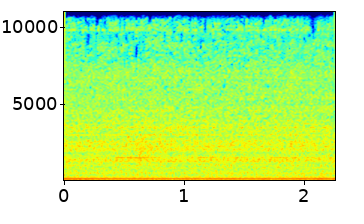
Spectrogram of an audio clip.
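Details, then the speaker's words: Toyota Camry that idled rough and stalled on cold morning starts, just after throttle body cleaning for carbon buildup, white smoke from the cleaner burning off; petrol engine idles with steady, even low hum, no stumbling: normal idle. "Alright, so as you saw, everything started pretty seamlessly."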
